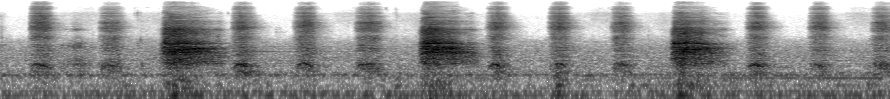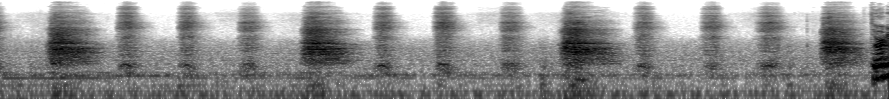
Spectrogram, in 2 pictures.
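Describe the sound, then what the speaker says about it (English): Rapid deep breathing exercise: a steady, quick rhythm of short sniffing inhales and periodic longer forceful exhales, repeated for many cycles, close and fairly loud. "Inhale, inhale, inhale, exhale. Make it big."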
